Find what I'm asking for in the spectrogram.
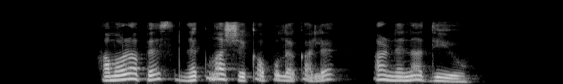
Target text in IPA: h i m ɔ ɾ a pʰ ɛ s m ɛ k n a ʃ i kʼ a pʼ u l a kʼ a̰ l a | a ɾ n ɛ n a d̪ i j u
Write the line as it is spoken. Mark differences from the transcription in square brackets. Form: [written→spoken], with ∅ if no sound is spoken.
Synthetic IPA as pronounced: h [i→a] m ɔ ɾ a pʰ ɛ s [m→n] ɛ [k→kʼ] n a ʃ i kʼ a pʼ u l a kʼ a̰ l [a→ɛ] | a ɾ n ɛ n a d̪ i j u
